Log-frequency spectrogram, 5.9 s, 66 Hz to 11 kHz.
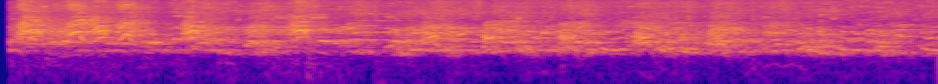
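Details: Kishu dogs in Japan during boar-hunting training with young Kishu, in 2010. Dogs named Joe, Takeshi, Rin and Momo work alongside local dogs. Their dense barks and baying yelps overlap without pause in a constant clamour.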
